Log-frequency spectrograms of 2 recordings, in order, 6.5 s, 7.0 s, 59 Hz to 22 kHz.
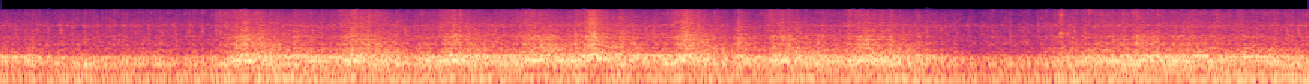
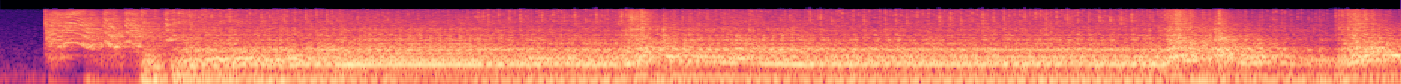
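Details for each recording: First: Suzuki Bandit 1200 with a cheap eBay exhaust, its mounting bracket pulling through the bushing: the engine settles into a steady, even idle with smooth throttle blips. The note is deep and slightly quieter and more muffled, with nothing rattling; it sounds healthy. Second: Suzuki Bandit 1200 with no muffler fitted, carbs still needing work: cranks, catches and runs loud, raw and rough with a sharp bark and a few revs; open exhaust.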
